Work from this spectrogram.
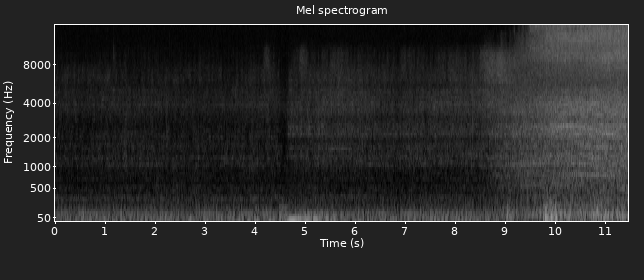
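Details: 1996 Ford Falcon EF 4.0L inline six: idle stumbling, beats dropping out and revs sagging in P, N or D; smooth under load, compression in spec, no vacuum leaks. Idle misfire.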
